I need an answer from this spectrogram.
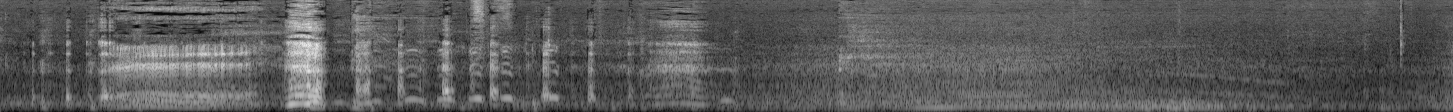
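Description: A man's voice and a sharp loud bump in the first seconds, then the car's engine pulls away, its pitch rising and then easing off, heard from inside the cabin.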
